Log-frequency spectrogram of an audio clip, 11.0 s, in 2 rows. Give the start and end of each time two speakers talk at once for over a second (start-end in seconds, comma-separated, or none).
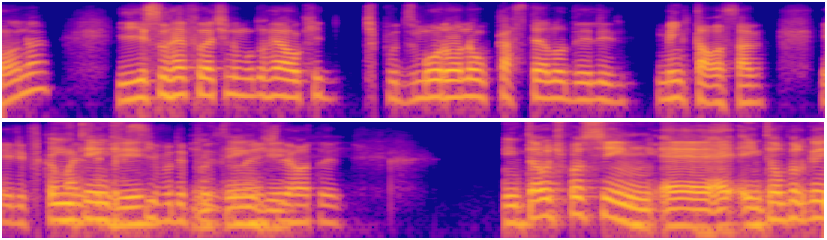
5.8-7.5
